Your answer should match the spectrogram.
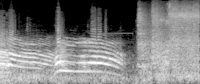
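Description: Excited shouting: drawn-out yells falling in pitch as racehorses break from the starting gate.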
